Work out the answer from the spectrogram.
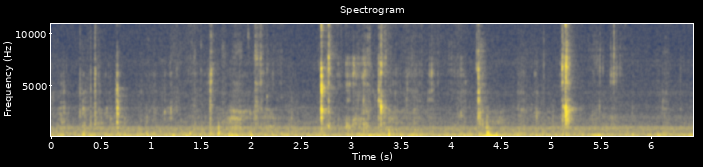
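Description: Quiet chewing of McDonald's chicken nuggets: soft mouth clicks and smacks scattered through, with one brief low thump about four and a half seconds in.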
